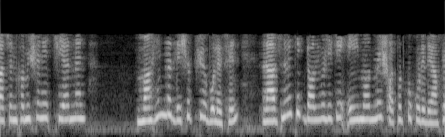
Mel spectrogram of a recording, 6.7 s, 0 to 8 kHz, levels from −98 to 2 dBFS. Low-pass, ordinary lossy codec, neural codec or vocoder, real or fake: 7.2 kHz; AAC, 16 kbps; codec, 44.1 kHz, 2.6 kbps, SNAC; fake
